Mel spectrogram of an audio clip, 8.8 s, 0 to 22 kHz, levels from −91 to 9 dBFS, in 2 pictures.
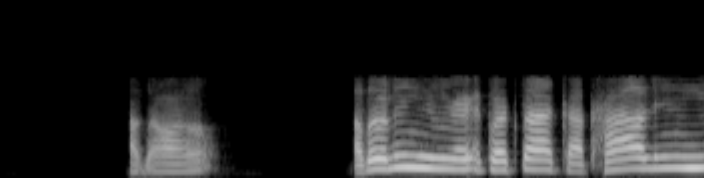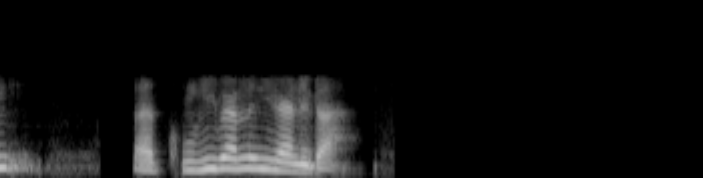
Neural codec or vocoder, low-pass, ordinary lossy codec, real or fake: codec, 16 kHz, 1 kbps, FunCodec, trained on LibriTTS, 50 frames a second; 3.6 kHz; none; fake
